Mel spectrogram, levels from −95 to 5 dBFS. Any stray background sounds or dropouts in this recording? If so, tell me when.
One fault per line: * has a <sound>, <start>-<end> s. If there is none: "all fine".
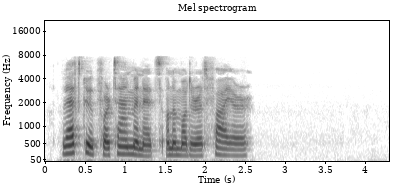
all fine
